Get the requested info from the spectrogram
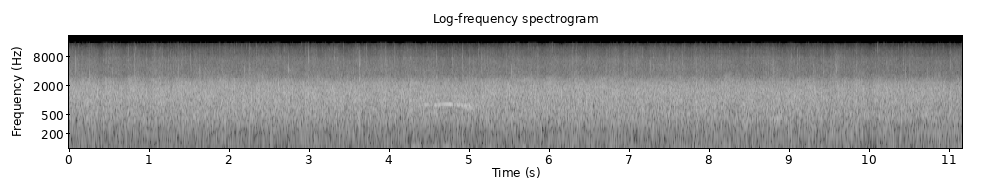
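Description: Large concert audience applauding: steady, dense clapping from many hands, a sustained ovation.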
